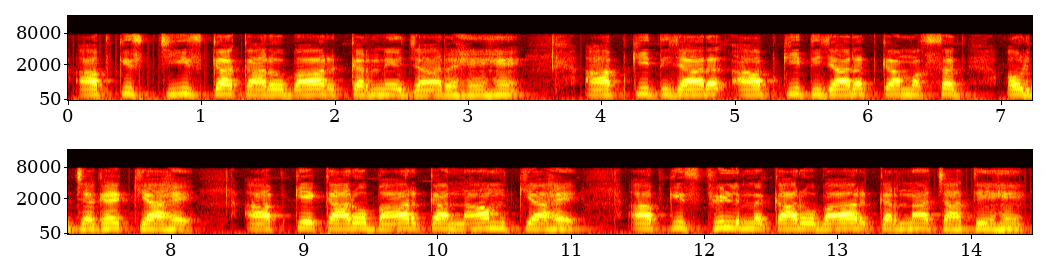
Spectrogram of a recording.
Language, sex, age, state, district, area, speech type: Urdu, male, 18-30, Bihar, Purnia, rural, spontaneous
